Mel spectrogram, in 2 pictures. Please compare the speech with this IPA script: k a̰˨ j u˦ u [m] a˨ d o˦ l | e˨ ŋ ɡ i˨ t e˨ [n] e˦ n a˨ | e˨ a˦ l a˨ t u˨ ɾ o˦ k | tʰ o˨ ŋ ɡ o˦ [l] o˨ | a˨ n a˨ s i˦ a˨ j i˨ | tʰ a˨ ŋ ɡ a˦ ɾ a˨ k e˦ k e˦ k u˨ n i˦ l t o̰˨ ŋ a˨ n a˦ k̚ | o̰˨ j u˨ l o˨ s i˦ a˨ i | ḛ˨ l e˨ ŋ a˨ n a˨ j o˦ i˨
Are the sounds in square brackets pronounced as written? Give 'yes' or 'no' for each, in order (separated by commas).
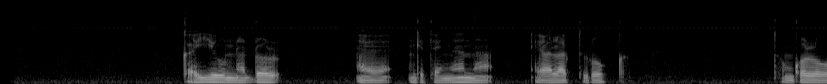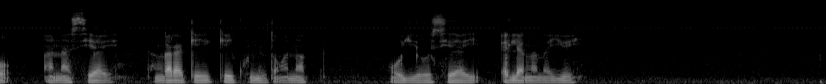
no, no, yes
